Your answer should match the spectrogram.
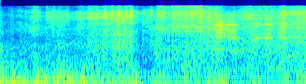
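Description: Wind buffeting the microphone: a loud, uneven low rumble that rises and falls with the gusts.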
